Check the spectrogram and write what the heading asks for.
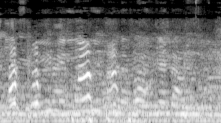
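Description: Several people chattering and talking over one another, with a general crowd murmur behind them.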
